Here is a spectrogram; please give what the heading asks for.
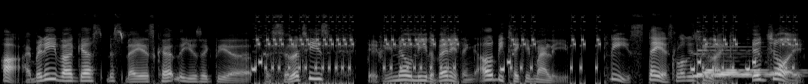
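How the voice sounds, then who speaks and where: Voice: medium pitch, sing-song, fast talker, very noisy, natural voice. A performer voicing a polite, eager male hotel bellboy in a video game, formal and servile. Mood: obliging, formal.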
